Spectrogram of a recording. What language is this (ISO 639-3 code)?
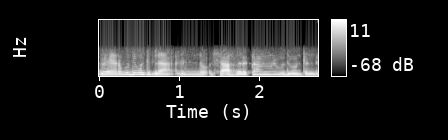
mal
